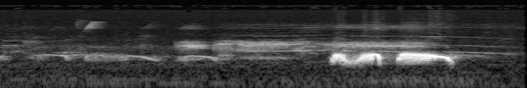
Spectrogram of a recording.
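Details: Spotted dove decoy calling, đồng pha voice with thúc and gáy gọi: soft, wavering distant-sounding coos lead into one loud phrase of a double-humped coo and a long descending coo.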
